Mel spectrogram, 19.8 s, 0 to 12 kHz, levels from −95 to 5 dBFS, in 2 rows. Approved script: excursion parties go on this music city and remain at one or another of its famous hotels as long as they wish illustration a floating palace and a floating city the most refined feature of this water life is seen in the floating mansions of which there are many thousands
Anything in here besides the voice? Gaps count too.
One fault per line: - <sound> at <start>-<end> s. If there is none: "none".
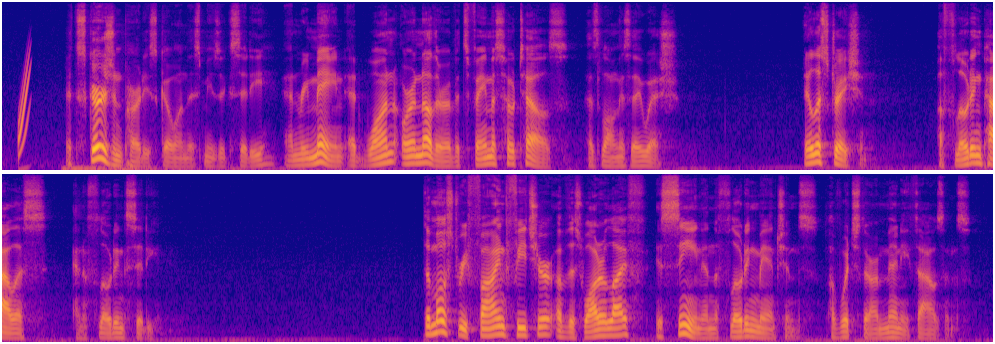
- chirp at 0.2-0.3 s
